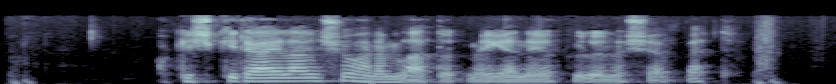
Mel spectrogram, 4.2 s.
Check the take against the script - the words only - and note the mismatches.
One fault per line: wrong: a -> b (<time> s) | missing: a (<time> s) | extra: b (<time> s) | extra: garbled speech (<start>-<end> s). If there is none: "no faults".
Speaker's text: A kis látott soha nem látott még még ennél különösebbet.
wrong: látott -> királylány (1.1 s)
missing: még (2.5 s)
